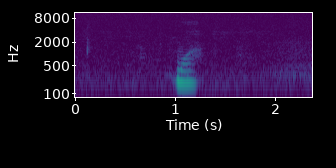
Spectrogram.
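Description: A single short vocal kiss, a voice saying "mwah", about a second in, over quiet room tone.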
